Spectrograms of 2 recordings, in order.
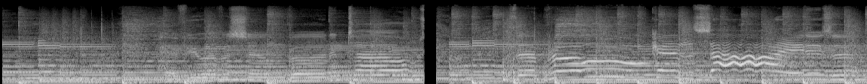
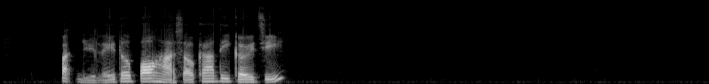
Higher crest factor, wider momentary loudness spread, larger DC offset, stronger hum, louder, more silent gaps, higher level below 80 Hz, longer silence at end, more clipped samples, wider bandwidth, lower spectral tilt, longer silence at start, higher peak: second, 12 dB vs 22 dB; second, 6 LU vs 12 LU; neither; neither; first, -13 LUFS vs -20 LUFS; first, 4.26-4.36 s vs none; first, -26 dBFS vs -60 dBFS; second, 0 s vs 4.25 s; neither; first, 17.5 kHz vs 15.5 kHz; second, -5 dB/octave vs -7.5 dB/octave; second, 0 s vs 0.6 s; about the same, 0 dBFS vs -2 dBFS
